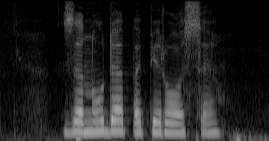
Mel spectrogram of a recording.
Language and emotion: Russian, sad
